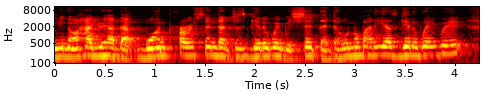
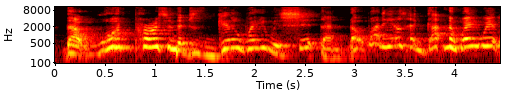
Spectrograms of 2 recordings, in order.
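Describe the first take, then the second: First: Said in the usual way. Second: High-pitched disbelieving repeat; much higher emphatic repeat. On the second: Real, not acted. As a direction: repeat it up high, pitch climbing to the top of her range.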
